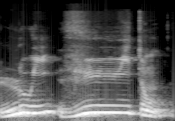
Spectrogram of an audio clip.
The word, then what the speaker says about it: Louis Vuitton: Louis Vuitton. Louis Vuitton. Ok? Rápido. Louis Vuitton. Louis Vuitton. O N tem o som do on.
